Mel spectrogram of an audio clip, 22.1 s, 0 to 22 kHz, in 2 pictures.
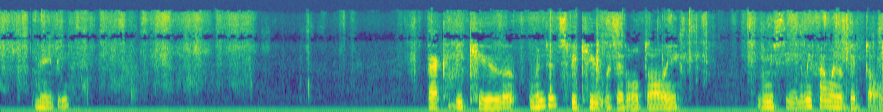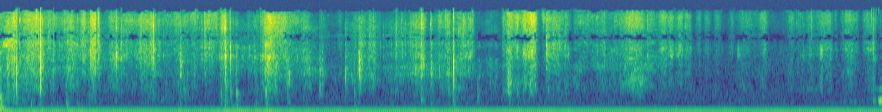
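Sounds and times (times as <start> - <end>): paper rustling and crinkling: 0.0 - 22.0.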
